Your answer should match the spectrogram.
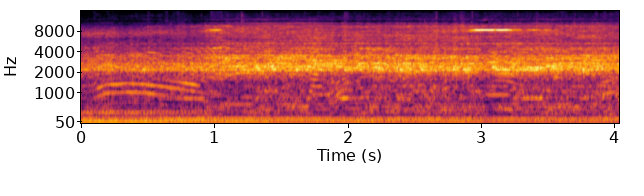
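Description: Punk rock band playing live, heard from within the crowd: distorted electric guitar and bass hold a chord that drones steadily. Voices shout briefly over it in the first second.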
